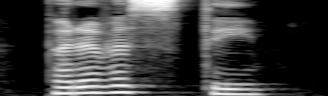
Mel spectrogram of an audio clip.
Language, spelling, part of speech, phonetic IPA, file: Ukrainian, перевезти, verb, [pereʋezˈtɪ], Uk-перевезти.ogg
- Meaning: 1. to transport, to carry, to convey, to haul, to shift 2. to take across (transport over water)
